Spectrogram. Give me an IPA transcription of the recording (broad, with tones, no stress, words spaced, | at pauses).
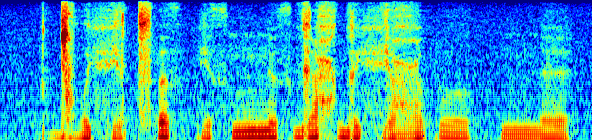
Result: ɡ͡ǀo˨fʲʊ˨ t͡sʼə˦˨θpʲœ˨θnːʏ˦θɡɛ˦ħ ɡʏ˨fʲə˨ʕʊ˦pʊ˦ | nːɛ˨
